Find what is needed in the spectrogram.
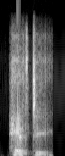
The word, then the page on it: hefty: Indian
